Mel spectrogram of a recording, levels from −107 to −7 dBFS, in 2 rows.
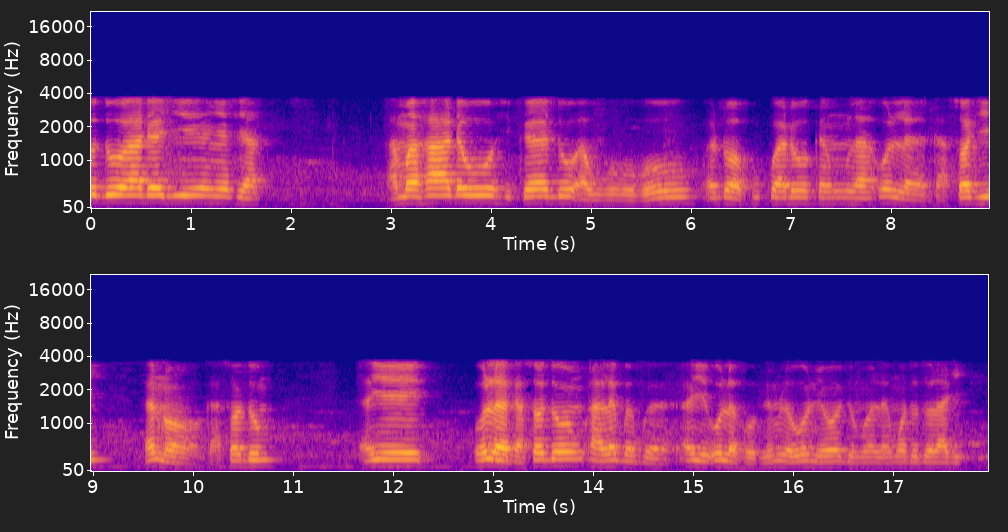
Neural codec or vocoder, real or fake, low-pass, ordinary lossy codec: none; real; 3.6 kHz; AAC, 24 kbps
